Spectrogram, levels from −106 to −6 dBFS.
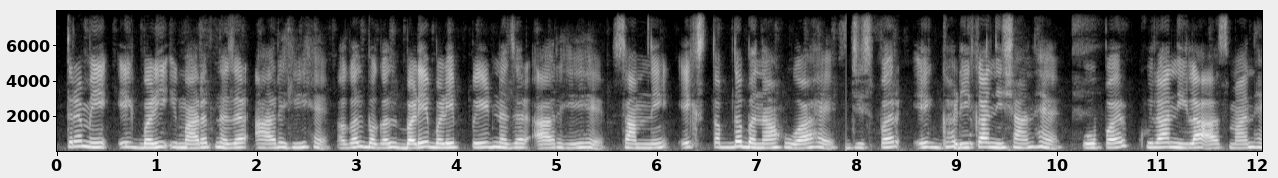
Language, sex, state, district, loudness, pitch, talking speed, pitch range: Hindi, female, Goa, North and South Goa, -19 LUFS, 235 Hz, 175 wpm, 225-245 Hz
